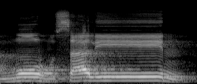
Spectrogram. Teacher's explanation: Ro sukun sebelumnya dhammah, mursalin. Kan sebelumnya dhammah itu. Ya, maka dia tebal. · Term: ro-nya harus tebal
